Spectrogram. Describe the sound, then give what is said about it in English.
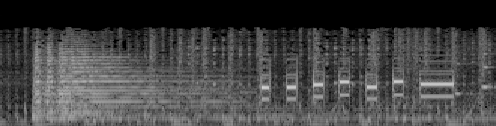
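A quick run of about eight touch-tone phone dialing beeps as someone places a phone call to Americans, each a short dual-pitched blip, sounding clearly over a loud, sustained droning chord that swells in just beforehand. “So something I said must have clicked, because the next thing I knew, he ran to the phone. A phone call to Americans.”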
